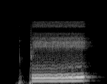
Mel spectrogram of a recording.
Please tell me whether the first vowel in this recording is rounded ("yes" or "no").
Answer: no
